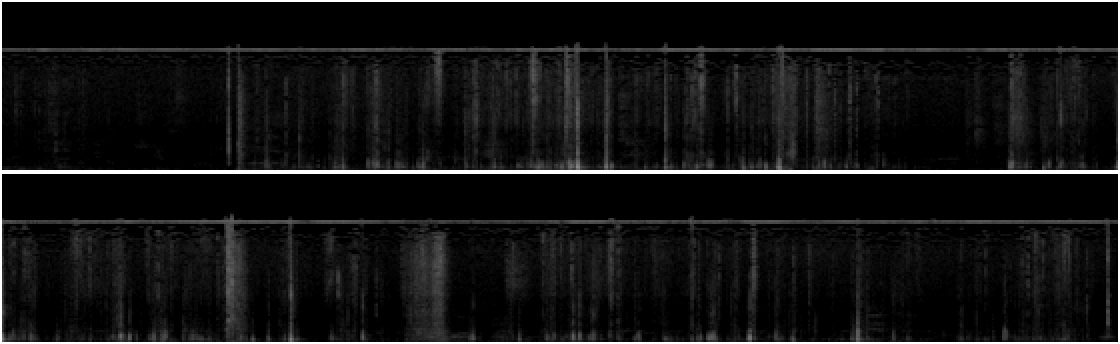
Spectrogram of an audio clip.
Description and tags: one in a series of recordings taken at a toy store in palo alto.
